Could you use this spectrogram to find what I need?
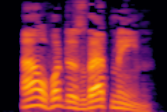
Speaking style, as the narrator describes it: Chavez asked sharply

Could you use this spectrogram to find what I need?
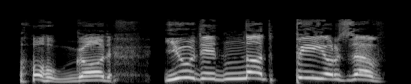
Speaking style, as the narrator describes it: Ali laughs, obviously not affected

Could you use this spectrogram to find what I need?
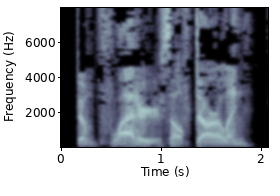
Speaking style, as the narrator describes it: Caleb chuckles

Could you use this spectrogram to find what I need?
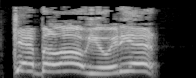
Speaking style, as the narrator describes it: One of the men shouted at Vindelire

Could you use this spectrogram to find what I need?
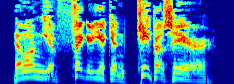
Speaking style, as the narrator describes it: one of them yelled

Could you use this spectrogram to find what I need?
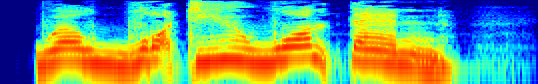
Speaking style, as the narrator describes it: she hisses at the baby

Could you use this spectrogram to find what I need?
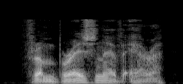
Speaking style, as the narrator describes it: said Boris

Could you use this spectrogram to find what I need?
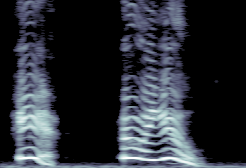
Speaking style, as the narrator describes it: it squeaked

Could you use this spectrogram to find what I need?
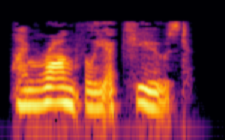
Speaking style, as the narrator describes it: I mutter

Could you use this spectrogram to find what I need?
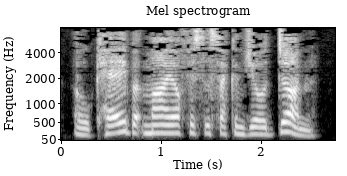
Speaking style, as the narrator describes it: he barked

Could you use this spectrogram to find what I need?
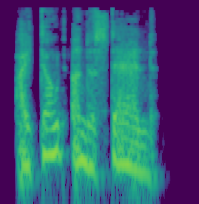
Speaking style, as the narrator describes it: I growled at Rapscal

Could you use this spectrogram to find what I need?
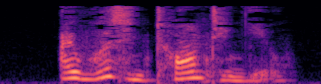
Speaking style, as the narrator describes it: he snaps

